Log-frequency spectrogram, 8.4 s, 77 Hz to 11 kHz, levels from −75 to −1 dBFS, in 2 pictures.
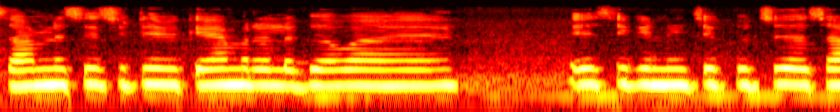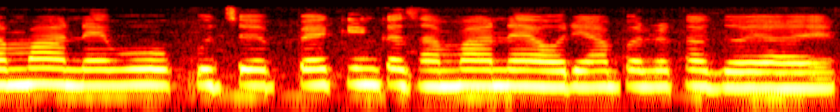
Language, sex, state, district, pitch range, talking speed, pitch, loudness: Hindi, female, Rajasthan, Bikaner, 245-260 Hz, 170 wpm, 255 Hz, -12 LUFS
